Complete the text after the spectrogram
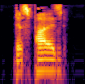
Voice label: "despised", english; adjectives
